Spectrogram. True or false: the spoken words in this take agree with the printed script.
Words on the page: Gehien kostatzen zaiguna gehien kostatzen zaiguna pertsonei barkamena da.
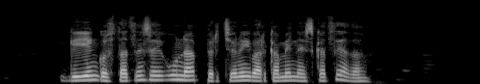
false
